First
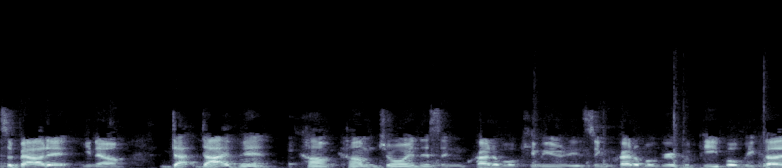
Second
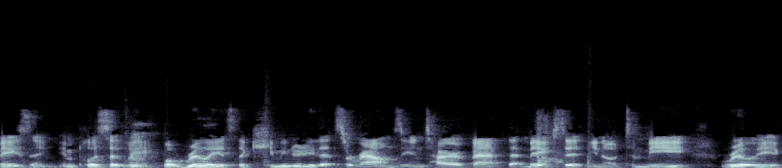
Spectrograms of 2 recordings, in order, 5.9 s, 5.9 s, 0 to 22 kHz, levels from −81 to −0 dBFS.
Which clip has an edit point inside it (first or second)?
first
